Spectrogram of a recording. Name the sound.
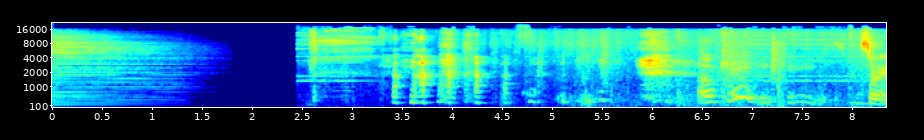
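old telephone bell ringing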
